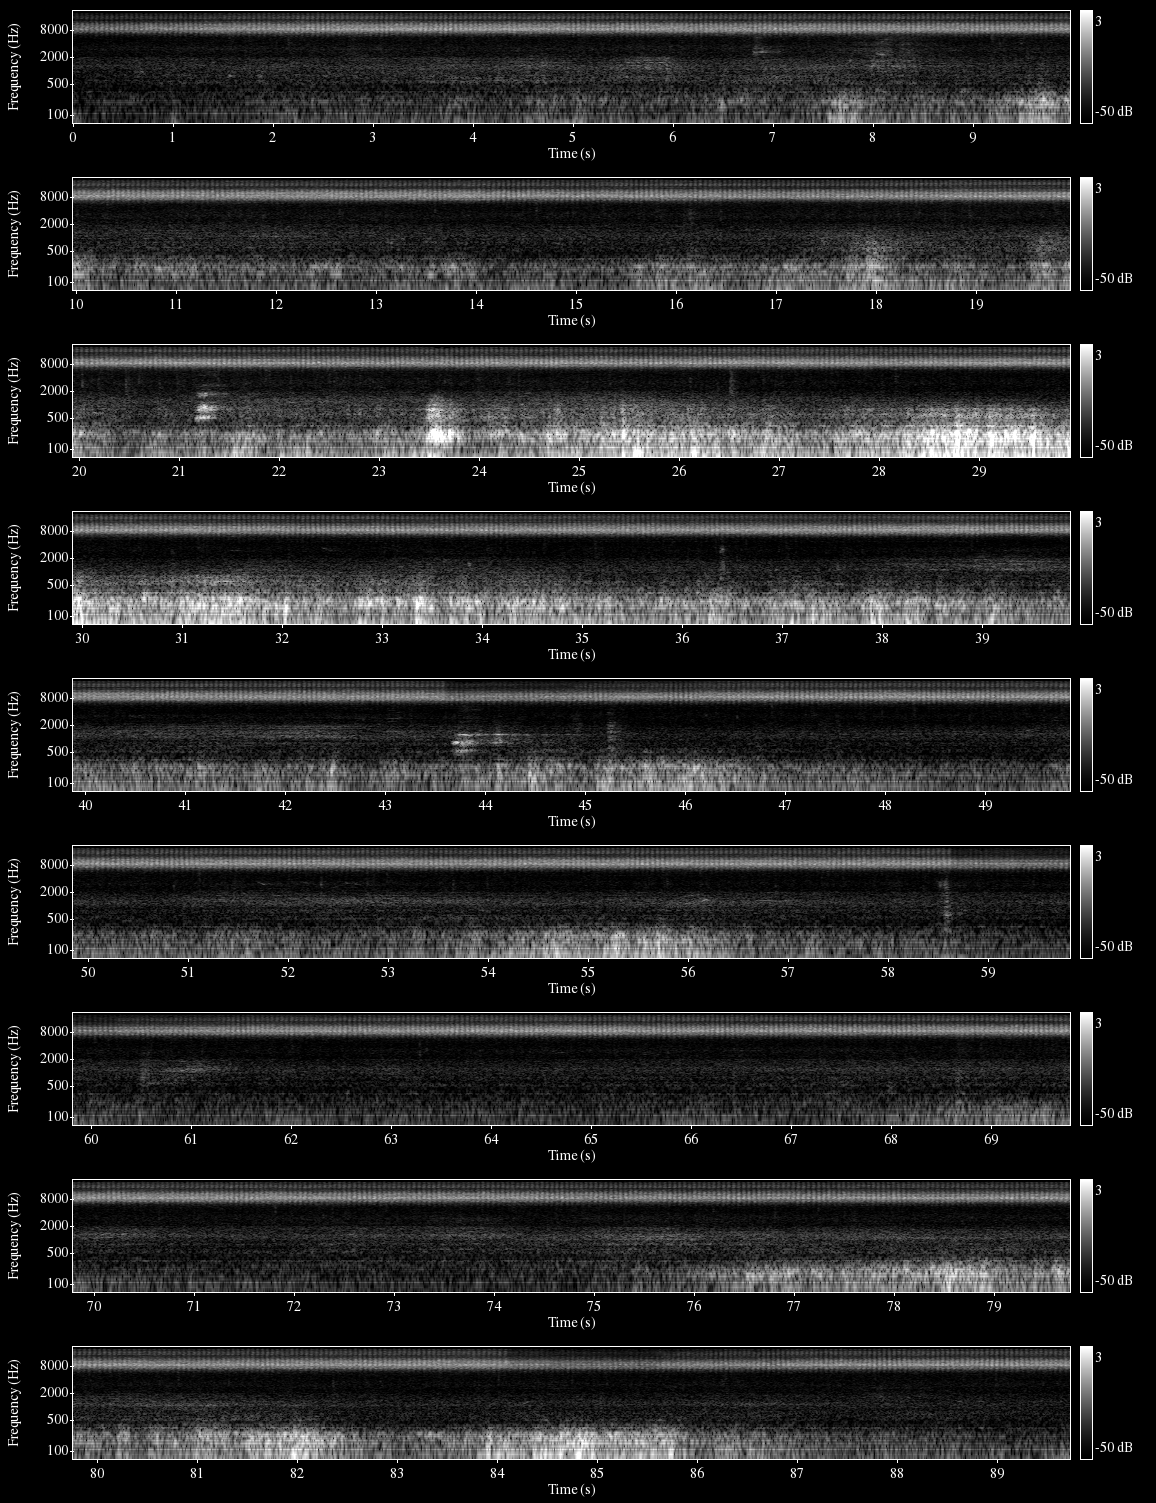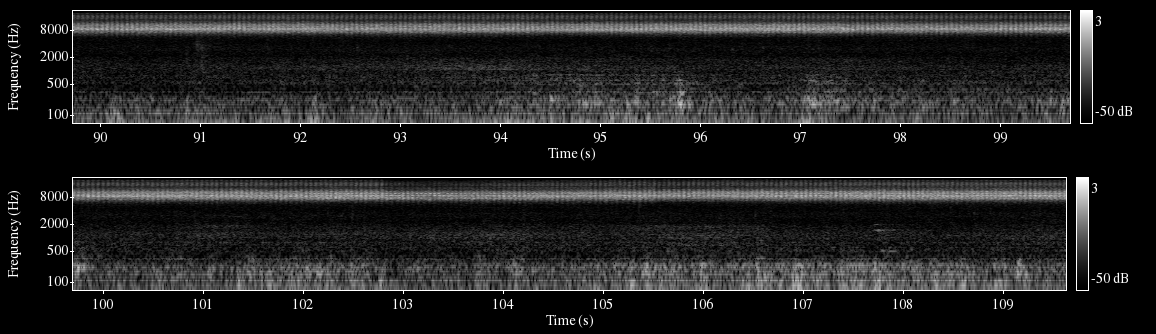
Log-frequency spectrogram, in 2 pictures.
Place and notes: Passu, Räpina, Estonia - impending storm
rolling thunder of an impending storm moving over the farmland outside of the town of räpina, recorded from our balcony at dusk.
